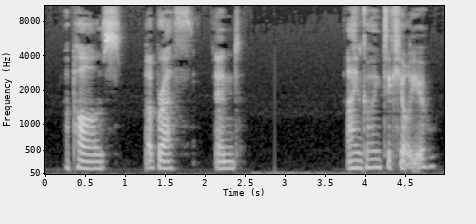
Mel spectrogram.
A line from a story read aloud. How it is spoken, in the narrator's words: murmurs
